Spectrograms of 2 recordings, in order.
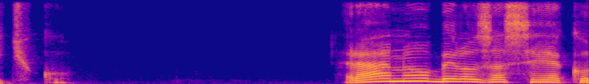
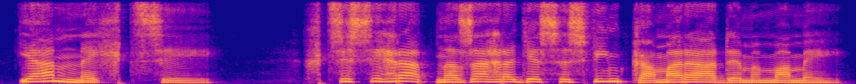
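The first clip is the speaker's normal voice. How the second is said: lightly voiced little boy refusing; a hint of a whiny child; child's protest; 4 semitones higher, 4 dB louder than usual. A narrator's reading. Little boy telling his mother no, lightly childlike. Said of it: "řekl Dominik".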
